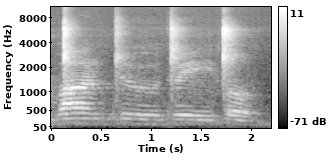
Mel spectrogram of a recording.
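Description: Finger snapping in a steady beat: four crisp snaps about half a second apart, each followed by a short pitched tone that fades out.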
